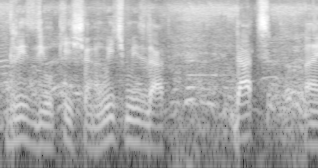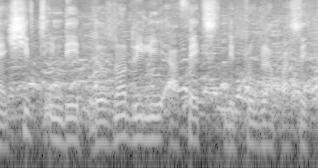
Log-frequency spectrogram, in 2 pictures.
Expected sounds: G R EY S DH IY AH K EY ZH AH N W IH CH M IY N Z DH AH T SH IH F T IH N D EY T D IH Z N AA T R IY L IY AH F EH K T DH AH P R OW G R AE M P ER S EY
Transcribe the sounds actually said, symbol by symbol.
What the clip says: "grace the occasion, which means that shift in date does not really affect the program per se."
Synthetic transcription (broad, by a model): G R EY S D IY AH K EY SH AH N W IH CH M IY N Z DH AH T SH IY F T IH N D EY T D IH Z N AA T R IY L IY AH F EH K T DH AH P R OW G R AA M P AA S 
